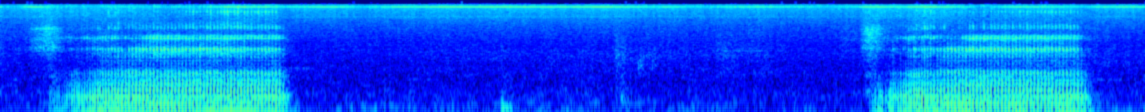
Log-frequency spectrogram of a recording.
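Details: English bulldog sleeping: two loud, rough, rumbling snores about eight seconds apart, each roughly two seconds, with quiet breathing between; heavy snoring.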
